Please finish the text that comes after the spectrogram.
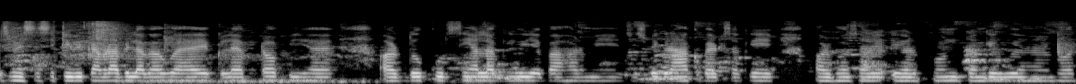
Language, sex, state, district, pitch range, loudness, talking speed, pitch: Hindi, female, Bihar, Vaishali, 170-175 Hz, -17 LUFS, 180 wpm, 175 Hz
